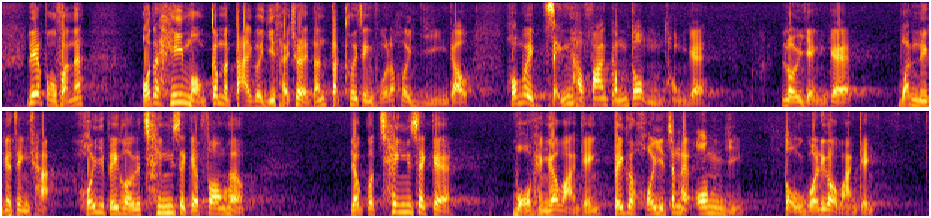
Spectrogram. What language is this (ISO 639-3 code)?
yue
